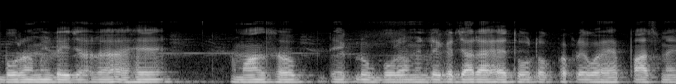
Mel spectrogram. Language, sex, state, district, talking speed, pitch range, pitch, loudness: Hindi, male, Uttar Pradesh, Jalaun, 205 wpm, 110-115 Hz, 110 Hz, -16 LUFS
